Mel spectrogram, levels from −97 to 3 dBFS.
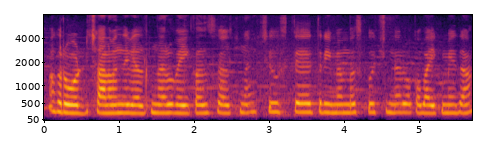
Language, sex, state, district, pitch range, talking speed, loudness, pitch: Telugu, female, Andhra Pradesh, Visakhapatnam, 230-245 Hz, 135 wpm, -17 LUFS, 235 Hz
